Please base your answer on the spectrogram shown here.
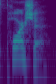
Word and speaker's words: Porsche: your question Porsche um you cut off the E you don't pronounce the E it's Porsche okay Porsche yeah Porsche Fant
